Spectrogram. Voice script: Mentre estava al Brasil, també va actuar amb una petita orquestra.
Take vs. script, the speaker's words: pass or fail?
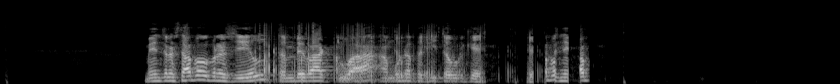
fail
